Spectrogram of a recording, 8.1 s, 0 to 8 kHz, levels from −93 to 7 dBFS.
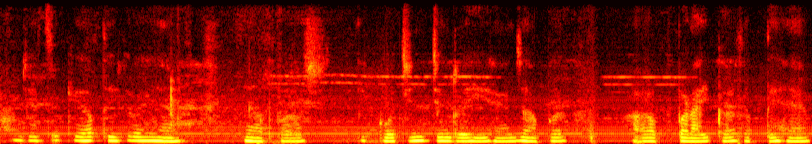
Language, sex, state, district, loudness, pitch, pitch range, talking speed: Hindi, female, Delhi, New Delhi, -16 LUFS, 195 Hz, 185-205 Hz, 150 wpm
